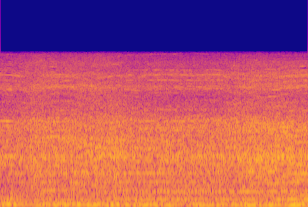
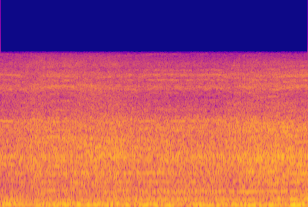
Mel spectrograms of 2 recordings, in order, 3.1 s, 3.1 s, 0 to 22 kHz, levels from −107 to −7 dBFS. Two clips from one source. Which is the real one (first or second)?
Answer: first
